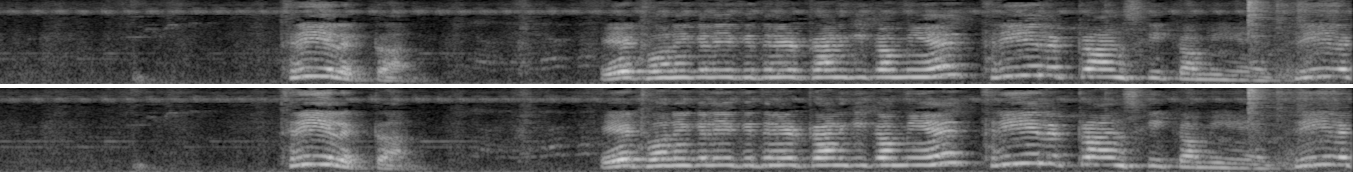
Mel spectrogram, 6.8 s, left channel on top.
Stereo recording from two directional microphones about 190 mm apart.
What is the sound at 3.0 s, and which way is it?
A man's voice, 45° right (ahead or behind).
